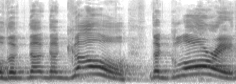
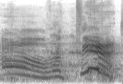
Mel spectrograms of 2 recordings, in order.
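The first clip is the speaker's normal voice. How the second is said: quiet, grudging words through clenched teeth; 4 semitones higher, 7 dB quieter than usual. Speaker retelling Jonah's story acts out his reluctant preaching, imitating him through gritted teeth. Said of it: "through gritted teeth".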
